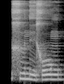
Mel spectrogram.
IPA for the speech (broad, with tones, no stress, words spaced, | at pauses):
xɨ˧ne̤˨˩ xo˧ŋ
